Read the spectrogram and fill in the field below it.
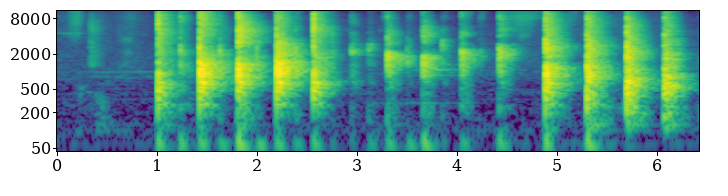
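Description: Hands slap and pat on a back in a quick, rhythmic beat.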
